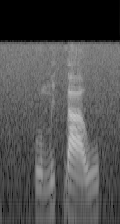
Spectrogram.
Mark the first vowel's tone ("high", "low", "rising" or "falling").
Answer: low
